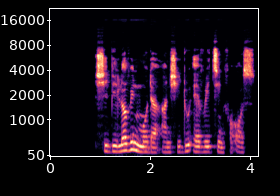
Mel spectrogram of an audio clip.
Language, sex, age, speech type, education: Nigerian Pidgin, male, 15-29, spontaneous, tertiary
